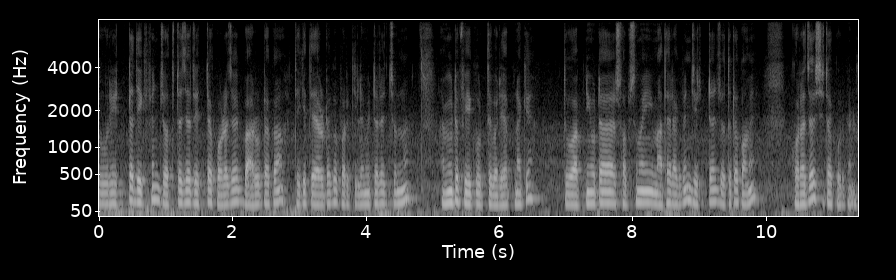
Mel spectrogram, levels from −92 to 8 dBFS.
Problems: background conversations at intervals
